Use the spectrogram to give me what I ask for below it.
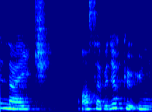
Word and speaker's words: Nike: la victoire en grec en anglais ça se prononce mahiki et en français et en haïti c'est nike en ça veut dire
